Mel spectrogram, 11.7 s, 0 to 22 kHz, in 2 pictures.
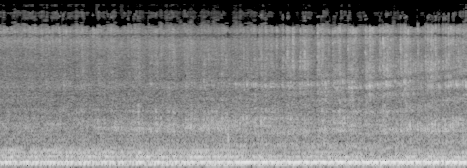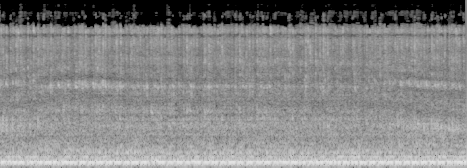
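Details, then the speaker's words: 1964 Chevelle Malibu, 350 small-block V8 with Edelbrock 4-barrel and 4-speed manual: a deep, steady, even idle burble with no misses, knocks or ticks. Alternator, belts and hoses are good, and it runs smoothly. "Alternator's good, all your belts and hoses are good. Runs good."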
